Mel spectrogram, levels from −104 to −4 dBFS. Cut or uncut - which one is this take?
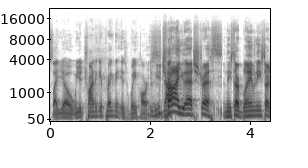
cut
